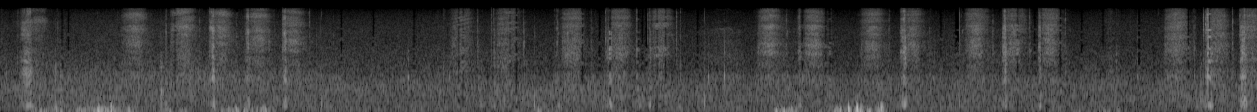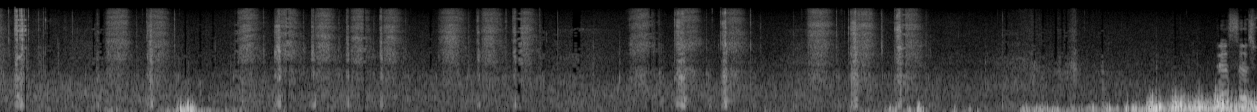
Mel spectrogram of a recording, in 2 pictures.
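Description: Trigger spray bottle squirting water, many short sprays in quick runs of two to four with pauses between. A single low thump comes about halfway through.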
